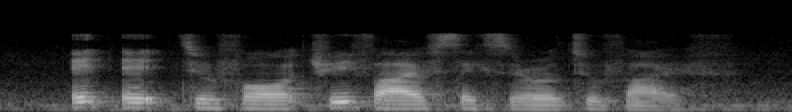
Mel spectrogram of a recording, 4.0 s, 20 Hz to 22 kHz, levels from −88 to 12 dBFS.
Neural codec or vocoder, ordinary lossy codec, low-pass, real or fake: none; none; 7.2 kHz; real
